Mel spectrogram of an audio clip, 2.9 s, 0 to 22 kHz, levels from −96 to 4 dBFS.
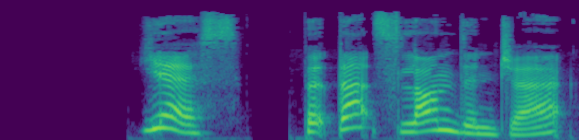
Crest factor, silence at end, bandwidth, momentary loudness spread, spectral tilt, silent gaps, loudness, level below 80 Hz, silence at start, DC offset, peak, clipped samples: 16 dB; 0.1 s; 15.5 kHz; 7 LU; -3 dB/octave; 1.26-1.44 s; -20 LUFS; -60 dBFS; 0.7 s; under 0.1%; -4 dBFS; under 0.1%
